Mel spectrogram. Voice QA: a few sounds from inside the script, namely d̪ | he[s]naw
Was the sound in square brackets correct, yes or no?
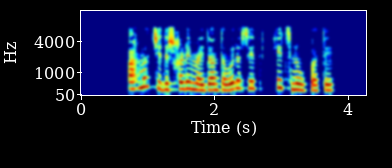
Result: no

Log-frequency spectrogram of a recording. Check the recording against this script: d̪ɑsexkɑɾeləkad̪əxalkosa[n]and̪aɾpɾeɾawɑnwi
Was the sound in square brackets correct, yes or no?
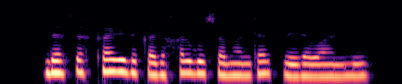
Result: no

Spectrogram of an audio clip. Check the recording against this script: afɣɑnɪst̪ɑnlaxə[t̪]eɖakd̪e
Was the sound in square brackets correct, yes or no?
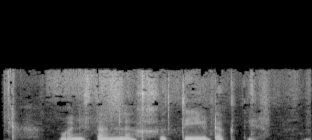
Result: yes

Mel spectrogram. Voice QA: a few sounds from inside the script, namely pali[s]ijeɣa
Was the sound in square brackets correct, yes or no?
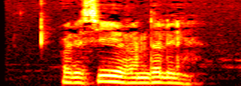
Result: yes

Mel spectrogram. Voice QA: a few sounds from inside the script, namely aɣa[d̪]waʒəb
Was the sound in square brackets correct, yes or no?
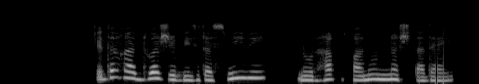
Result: yes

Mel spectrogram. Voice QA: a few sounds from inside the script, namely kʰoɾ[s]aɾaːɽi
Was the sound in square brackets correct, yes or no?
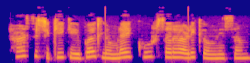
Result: yes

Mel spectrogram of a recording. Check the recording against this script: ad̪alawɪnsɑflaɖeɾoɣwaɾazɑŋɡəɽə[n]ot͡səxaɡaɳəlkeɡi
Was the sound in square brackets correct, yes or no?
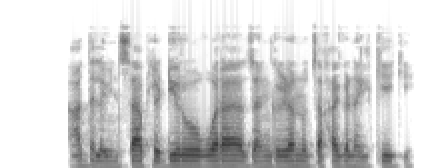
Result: yes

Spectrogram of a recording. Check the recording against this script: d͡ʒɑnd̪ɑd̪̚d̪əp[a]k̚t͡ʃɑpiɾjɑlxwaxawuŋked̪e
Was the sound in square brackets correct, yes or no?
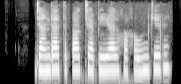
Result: no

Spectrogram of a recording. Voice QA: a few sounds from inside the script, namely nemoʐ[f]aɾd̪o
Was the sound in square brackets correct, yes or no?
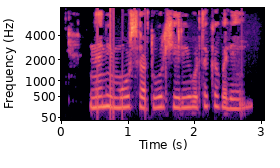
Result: no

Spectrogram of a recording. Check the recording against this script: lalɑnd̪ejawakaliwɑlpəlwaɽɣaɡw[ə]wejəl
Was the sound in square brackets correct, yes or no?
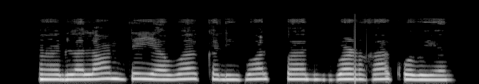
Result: yes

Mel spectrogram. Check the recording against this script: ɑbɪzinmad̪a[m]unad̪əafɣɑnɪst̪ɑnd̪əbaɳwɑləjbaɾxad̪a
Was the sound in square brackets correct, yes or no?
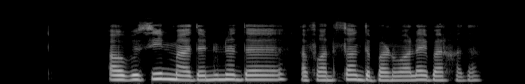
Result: no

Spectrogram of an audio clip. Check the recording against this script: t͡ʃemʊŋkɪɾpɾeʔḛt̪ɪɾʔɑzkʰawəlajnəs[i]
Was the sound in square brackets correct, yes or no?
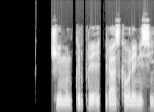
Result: yes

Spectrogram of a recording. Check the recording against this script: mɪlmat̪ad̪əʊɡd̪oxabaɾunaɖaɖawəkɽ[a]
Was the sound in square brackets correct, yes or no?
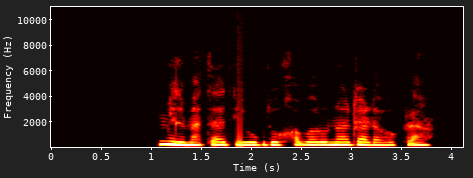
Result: yes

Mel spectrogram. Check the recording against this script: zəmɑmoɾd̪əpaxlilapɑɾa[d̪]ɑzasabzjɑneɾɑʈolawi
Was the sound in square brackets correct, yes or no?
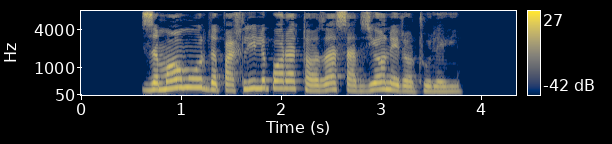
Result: no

